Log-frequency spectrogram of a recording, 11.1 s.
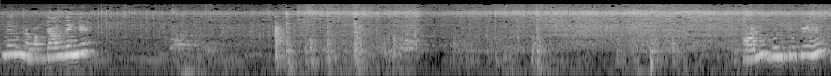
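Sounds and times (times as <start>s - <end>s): food sizzling in oil: 0.0s - 11.0s
metal spatula scraping pot: 3.7s - 10.0s.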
